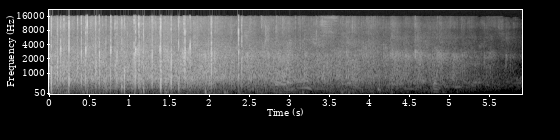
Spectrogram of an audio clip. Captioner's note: audience and panel applauding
